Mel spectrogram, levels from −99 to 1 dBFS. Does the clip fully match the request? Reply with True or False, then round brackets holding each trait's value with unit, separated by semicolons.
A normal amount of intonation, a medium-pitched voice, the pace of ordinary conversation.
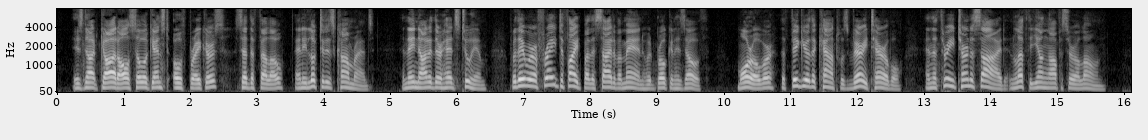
False (3.4 semitones; 170 Hz; 225 wpm)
